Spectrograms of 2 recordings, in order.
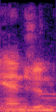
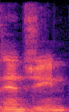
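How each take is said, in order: First: The name sounds like the word engine. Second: The name does not sound like engine. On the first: The speaker calls it right. "it's absolutely Anjin because it's a play on engine" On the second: The speaker calls it wrong. "I always pronounce it as Anjean"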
